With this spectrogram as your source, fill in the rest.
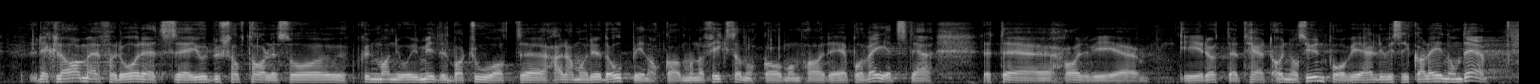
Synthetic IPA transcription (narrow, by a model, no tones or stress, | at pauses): ɾɛkʰlɑːməfɔɾoːɾət̪sjuːɾbʉːʂsɑːʋt̪ʰɑːləsɔkʰʉnːəmɑnjʊʉmɪd̪əlbɑːʈ̚ʈʰːɾuːɑt̪hæːɾhɑɾmɑnɾʏd̪ɑʊpːɪnɔkːɑt̪mɑnhɑɾfɪksɑnɔkːɑɔmɑnhɑɾɛpʰɔʋæɪɛt̪st̪eːd̪̥ɛt̪ːəhɑɾʋɪ | ɪɾœt̪ːət̪heːlt̪ɑnɑsyːnpʰɔʋɪæɾhɛld̪ɪʋiːsɪkːəɑlæɪnəɔmd̪ɛ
